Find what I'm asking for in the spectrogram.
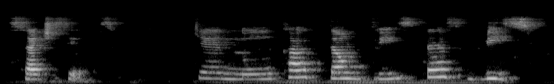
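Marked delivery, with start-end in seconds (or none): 1.9-5.4 "Que nunca tão tristes vis" slow, one syllable at a time; escansão silábica. Shown as a demonstration. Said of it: "vamos fazer a escansão". ("Que nunca tão tristes vis" devagar, sílaba por sílaba)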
